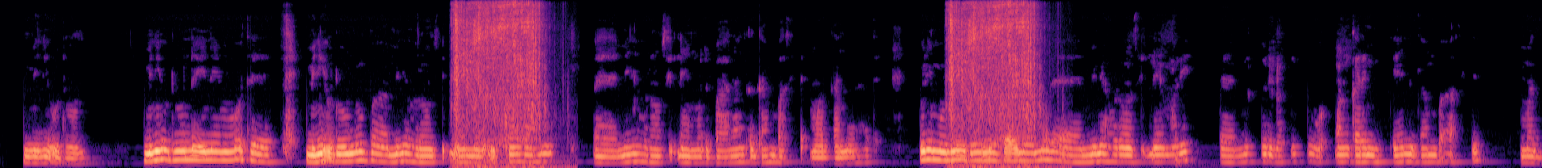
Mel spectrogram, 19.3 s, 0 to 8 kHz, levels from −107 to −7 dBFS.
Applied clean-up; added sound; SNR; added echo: none; Tearing; 4 dB; reverberation time 0.2 s.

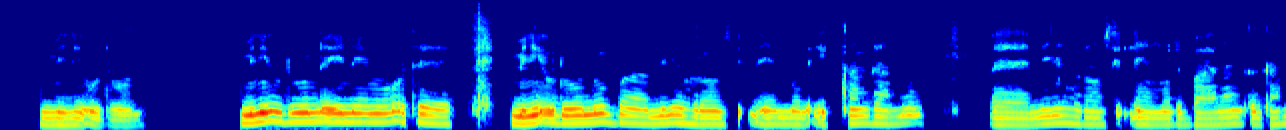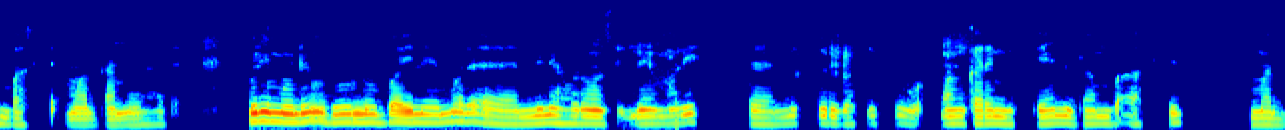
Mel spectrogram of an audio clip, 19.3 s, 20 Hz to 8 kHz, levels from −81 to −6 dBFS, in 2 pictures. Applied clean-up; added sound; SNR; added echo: none; none; none; none.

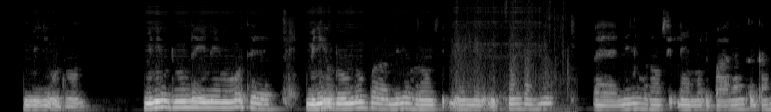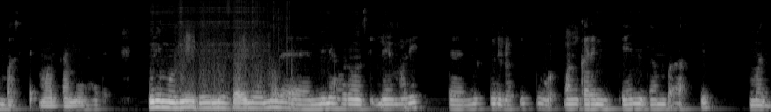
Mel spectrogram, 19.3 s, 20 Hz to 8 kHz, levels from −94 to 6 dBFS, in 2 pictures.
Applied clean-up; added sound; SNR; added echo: neural separator model SepFormer DNS4.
